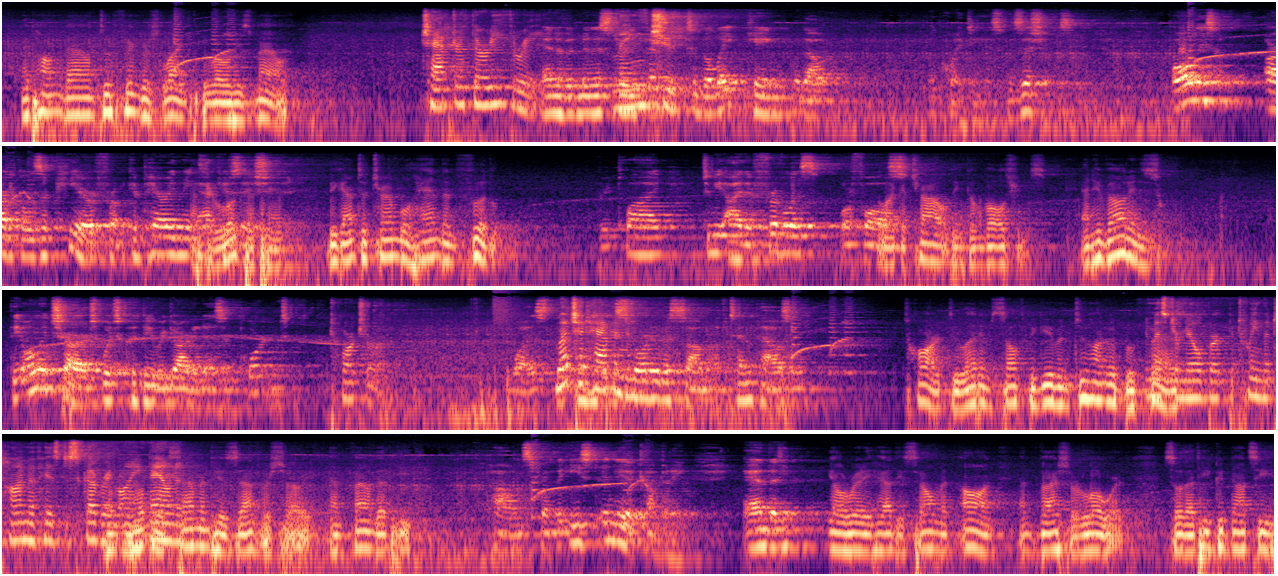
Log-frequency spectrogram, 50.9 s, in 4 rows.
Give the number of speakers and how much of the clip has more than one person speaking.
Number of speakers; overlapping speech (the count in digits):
3, about 11%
